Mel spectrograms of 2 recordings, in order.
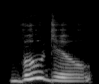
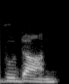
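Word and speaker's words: Vodou: confuse hudo with voodoo voodoo is actually an incorrect pronunciation of the Haitian religion which is vodan um and hudo is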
